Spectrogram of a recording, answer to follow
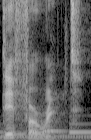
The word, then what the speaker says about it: different: Take the word different. It actually has three different vowel sounds. If we pronounce all of them, it will sound like different. However, a more natural way to pronounce this word is different. The first e is actually not pronounced.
